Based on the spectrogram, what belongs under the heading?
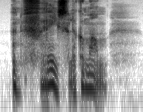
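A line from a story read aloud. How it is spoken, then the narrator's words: Muttered with open aversion. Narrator (Dutch): mompelde gravin Voronskaya, niet in staat haar aversie tegen de onbeschaamde Amerikaanse filmster te verhullen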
